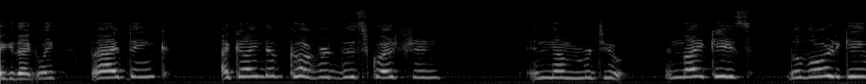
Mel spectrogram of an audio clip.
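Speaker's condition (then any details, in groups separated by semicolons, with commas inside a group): Quadriplegic cerebral palsy; quadriplegic, lack of oxygen at birth, no use of hands or legs; past therapy, uses voice recognition software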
